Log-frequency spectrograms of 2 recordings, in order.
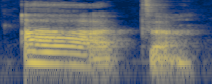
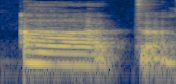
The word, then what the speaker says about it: hâte: Numéro 5, hâte. Hâte. So we don't pronounce the H, and this one is usually with avoir.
